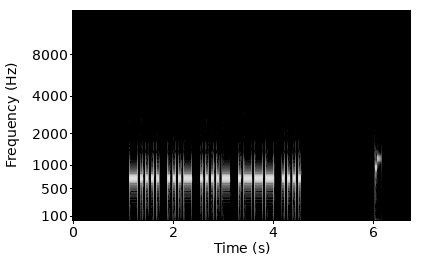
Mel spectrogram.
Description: Morse code, heard as a keyed tone, about 22 wpm, 700 Hz. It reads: 6V4JH
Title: Five Challenging Letter-Number Combinations 22wpm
